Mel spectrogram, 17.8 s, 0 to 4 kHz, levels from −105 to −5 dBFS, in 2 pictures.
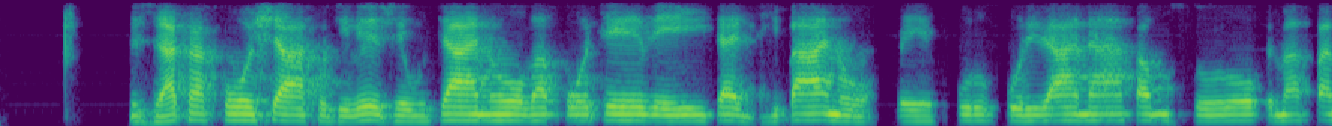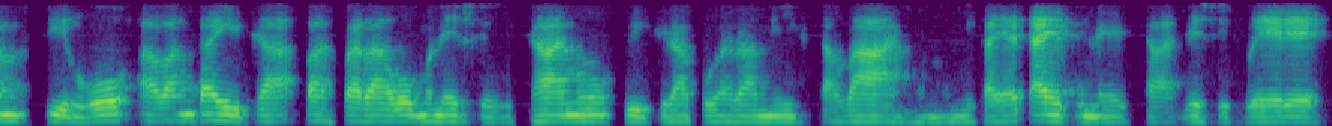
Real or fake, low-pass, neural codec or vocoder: fake; 3.6 kHz; codec, 16 kHz, 4 kbps, FunCodec, trained on Chinese and English, 50 frames a second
